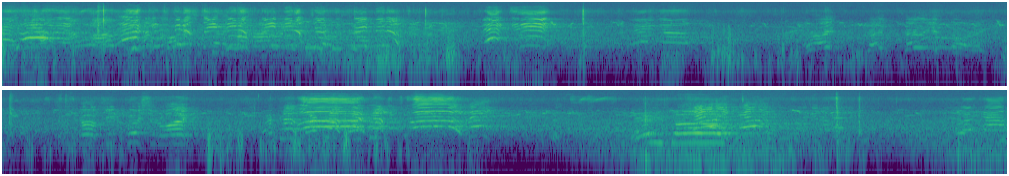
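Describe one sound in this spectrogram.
Young women shout and call out across an open field outdoors.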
